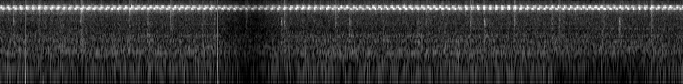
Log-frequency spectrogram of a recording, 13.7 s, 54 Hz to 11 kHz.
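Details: Crickets chirping at night, recorded on a Samsung Galaxy S4: a steady high pulsed trill, rapid even beats running without pause, with a faint low hum and a single sharp click near the middle.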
